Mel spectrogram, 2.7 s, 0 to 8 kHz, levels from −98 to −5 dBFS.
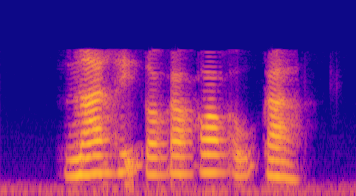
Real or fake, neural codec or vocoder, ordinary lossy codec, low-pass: fake; autoencoder, 22.05 kHz, a latent of 192 numbers a frame, VITS, trained on many speakers; AAC, 16 kbps; 7.2 kHz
